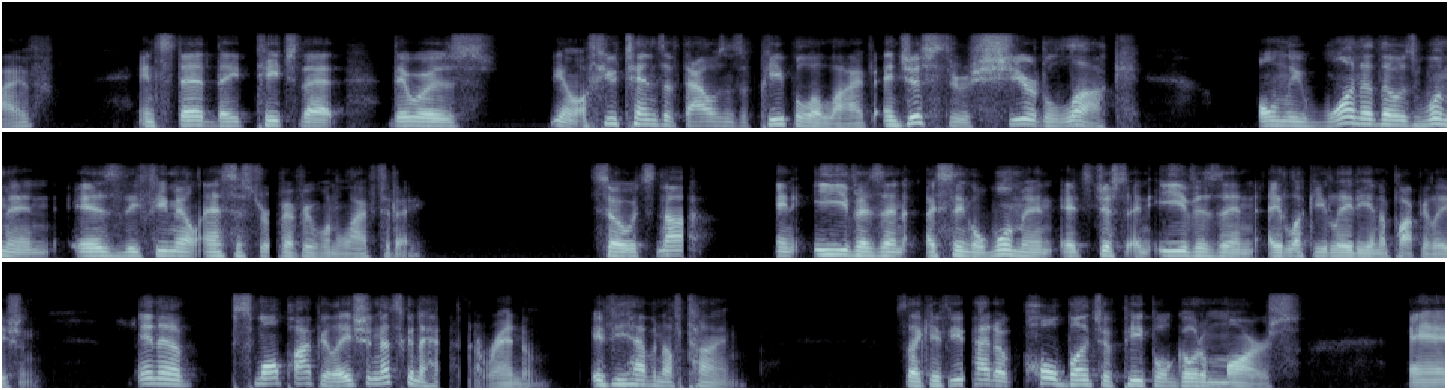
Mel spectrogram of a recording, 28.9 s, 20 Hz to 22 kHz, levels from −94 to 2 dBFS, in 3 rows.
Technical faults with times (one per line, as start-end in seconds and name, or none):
11.41-11.50 lost AMR speech frames
14.17-14.26 lost AMR speech frames
22.17-22.46 lost AMR speech frames
25.67-25.78 lost AMR speech frames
